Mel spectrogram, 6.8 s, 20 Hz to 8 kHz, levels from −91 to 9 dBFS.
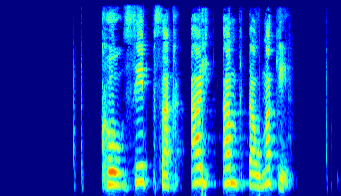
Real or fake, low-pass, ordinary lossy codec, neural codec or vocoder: real; 7.2 kHz; AAC, 48 kbps; none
